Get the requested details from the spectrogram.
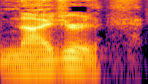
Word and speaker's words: Niger: In Niger, they pronounce it Niger. They're a former French colony. So we pronounce it Niger.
